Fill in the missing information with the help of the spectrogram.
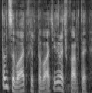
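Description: A man's voice: mid-range voice, sing-song, a little fast, a little mellow, pitched above the performer's own voice. A man voicing a resolute young mother. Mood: determined. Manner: firm, tender with her daughter. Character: resolute young mother locked in her bedroom.

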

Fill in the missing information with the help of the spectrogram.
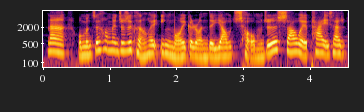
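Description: A young woman, co-hosting a podcast in casual chat, giggly and animated. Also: on the high side. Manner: giggly, animated, quick to mimic friends. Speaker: podcast co-host.

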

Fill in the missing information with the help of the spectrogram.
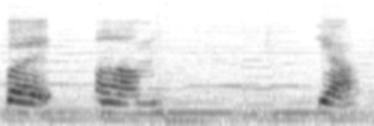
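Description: A woman's voice: mid-range voice, level tone, very slow, dull audio, soft background music. A woman streamer guesting on a podcast, talking casually and hesitantly with lots of fillers. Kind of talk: casual chat.

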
